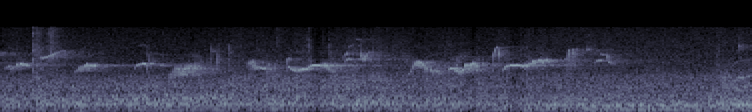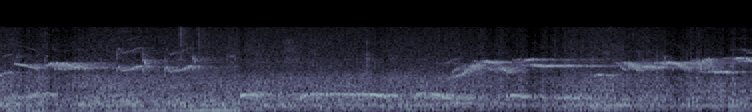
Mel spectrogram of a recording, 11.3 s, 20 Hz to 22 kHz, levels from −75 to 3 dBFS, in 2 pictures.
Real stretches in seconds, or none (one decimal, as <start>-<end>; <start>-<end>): 3.5-4.4; 5.1-6.9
